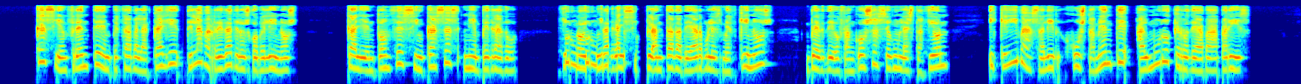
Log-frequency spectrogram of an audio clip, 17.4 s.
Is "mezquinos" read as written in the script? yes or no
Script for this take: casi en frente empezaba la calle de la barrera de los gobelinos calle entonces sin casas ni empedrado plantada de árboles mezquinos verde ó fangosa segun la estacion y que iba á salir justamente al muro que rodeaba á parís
yes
